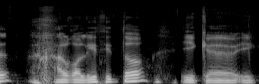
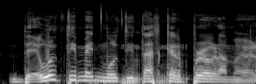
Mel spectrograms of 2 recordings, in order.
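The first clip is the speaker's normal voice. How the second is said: slow, higher movie-trailer voice; trailer announcer; 5 semitones higher, slower than usual. Pretend. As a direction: announce it like an epic title. Mock title in English.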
